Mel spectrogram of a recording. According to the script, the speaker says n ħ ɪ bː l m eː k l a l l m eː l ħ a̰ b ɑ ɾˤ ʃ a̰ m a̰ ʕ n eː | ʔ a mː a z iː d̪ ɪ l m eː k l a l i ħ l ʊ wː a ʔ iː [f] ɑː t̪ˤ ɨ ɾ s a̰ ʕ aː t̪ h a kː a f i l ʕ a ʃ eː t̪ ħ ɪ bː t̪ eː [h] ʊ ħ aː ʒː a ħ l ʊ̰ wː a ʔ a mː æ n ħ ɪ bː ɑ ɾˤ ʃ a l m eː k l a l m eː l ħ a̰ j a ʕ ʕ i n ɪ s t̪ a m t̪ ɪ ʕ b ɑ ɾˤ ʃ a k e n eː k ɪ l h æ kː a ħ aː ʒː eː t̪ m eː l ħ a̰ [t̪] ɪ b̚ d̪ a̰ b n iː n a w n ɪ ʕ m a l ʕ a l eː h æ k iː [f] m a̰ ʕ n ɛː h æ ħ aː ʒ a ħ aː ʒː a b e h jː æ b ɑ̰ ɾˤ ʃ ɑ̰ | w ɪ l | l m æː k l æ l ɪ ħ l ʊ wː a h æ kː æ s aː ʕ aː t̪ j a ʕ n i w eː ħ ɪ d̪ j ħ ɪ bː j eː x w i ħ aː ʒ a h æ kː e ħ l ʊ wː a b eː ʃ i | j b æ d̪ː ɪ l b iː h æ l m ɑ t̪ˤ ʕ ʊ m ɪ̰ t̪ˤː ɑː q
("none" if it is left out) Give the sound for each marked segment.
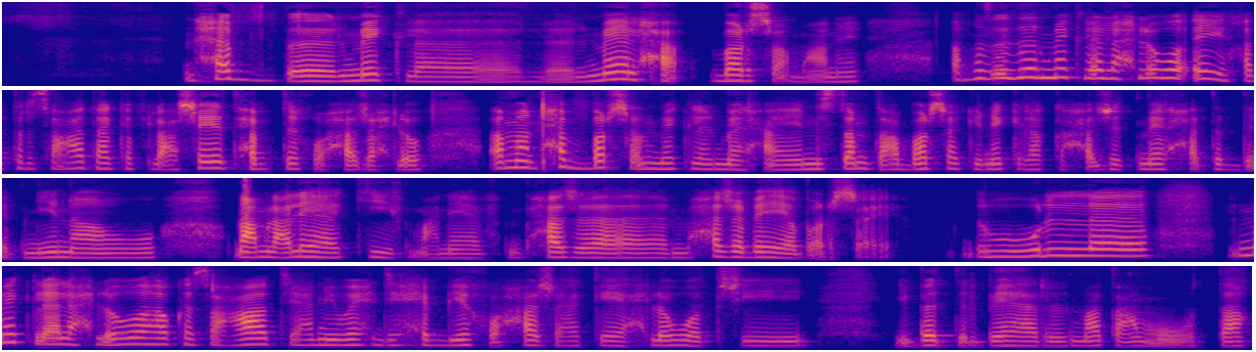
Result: x, x, t̪, f

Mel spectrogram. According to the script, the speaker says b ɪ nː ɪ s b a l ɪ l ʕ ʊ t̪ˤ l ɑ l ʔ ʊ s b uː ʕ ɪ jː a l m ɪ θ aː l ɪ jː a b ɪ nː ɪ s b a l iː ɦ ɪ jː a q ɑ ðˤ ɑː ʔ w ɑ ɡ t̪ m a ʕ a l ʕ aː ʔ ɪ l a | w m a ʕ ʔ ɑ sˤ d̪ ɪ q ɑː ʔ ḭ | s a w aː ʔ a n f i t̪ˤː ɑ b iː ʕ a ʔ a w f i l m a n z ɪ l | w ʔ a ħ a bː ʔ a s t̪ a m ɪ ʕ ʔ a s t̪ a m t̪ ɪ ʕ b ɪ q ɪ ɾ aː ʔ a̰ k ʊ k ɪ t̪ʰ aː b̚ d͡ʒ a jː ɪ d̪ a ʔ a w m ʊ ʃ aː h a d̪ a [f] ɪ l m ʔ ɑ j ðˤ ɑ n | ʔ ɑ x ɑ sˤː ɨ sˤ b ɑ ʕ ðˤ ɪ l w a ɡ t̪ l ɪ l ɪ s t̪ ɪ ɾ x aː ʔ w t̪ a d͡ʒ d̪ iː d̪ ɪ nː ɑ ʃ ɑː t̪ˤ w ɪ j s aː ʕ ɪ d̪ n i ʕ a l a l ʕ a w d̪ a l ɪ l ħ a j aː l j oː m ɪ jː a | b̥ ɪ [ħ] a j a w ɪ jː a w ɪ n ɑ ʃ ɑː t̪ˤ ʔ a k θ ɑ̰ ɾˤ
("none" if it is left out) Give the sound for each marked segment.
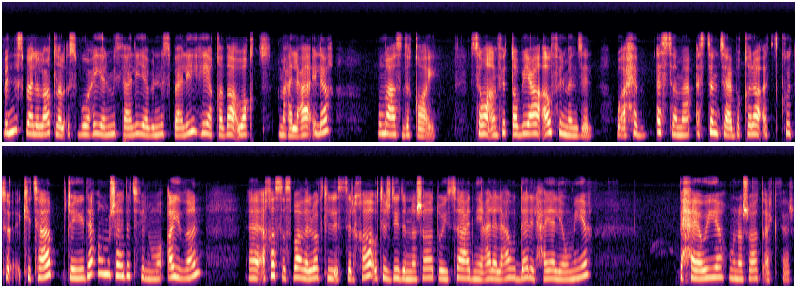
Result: f, ħ

